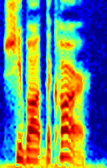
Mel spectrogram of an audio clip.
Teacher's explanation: Stress on bought implies she didn't rent it or steal it.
